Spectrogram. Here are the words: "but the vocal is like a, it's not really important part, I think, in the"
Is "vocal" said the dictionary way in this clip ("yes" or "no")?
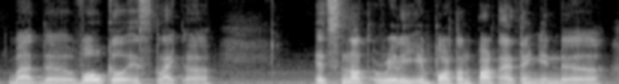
yes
